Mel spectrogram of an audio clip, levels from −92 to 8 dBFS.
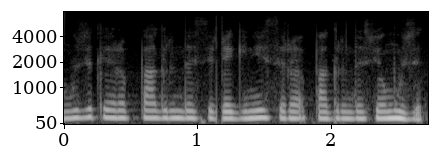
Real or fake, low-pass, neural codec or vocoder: real; 7.2 kHz; none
